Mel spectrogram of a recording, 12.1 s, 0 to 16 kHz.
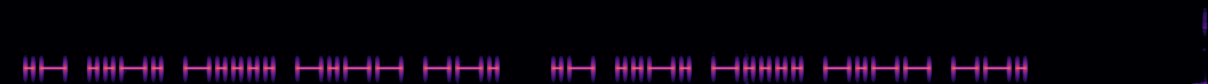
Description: Morse code, heard as a keyed tone, about 15 wpm, 700 Hz. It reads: AF6YG AF6YG
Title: SOTA QSO Practice 15wpm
